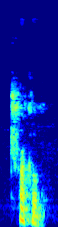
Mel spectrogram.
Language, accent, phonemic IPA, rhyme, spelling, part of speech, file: English, Southern England, /ˈtɹʌkəl/, -ʌkəl, truckle, noun / verb, LL-Q1860 (eng)-truckle.wav
- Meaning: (noun) 1. A small wheel; a caster or pulley 2. A small wheel of cheese 3. Ellipsis of truckle bed; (verb) 1. To roll or move upon truckles, or casters; to trundle 2. To sleep in a truckle bed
